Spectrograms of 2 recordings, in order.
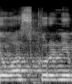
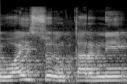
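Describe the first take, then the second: First: The name is run together in a clipped form. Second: The name is said fully with every syllable. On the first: The speaker calls it wrong. "যাকে ওয়াসকুরনি বলে" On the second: The speaker calls it right. "শুদ্ধ ভাষা সহি উচ্চারণ হচ্ছে"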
